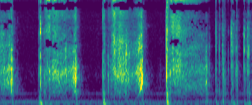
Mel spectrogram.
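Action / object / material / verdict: scrape / padded synthetic leather punch mitt / synthetic leather / none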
